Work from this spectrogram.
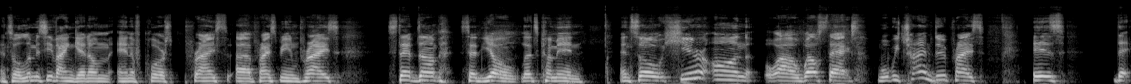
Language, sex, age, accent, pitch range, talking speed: English, male, 20-39, American, 145-185 Hz, 210 wpm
